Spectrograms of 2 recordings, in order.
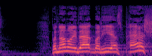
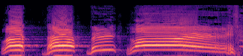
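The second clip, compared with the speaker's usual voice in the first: very slow, high shouted proclamation; booming drawn-out shout; dramatic yell; 8 semitones higher, 16 dB louder, much slower than usual. Shown as a demonstration. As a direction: stretch out and bellow every word. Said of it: "I don't think God said".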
